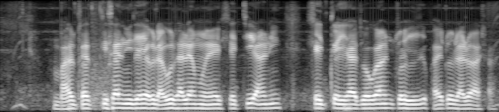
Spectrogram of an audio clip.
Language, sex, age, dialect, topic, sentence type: Marathi, male, 25-30, Southern Konkan, agriculture, statement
